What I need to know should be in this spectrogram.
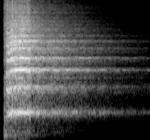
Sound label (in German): hupe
